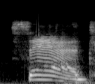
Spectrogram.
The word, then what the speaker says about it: sad: No es sad, ¿cierto? Es sad. Con la, es una vocal inglesa que es una mezcla entre una E y una A.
